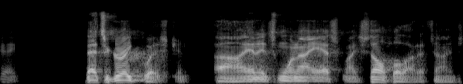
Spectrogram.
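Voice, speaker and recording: A man's very deep, low voice with vocal fry, lively intonation, big swings in loudness and a moderate pace over a quiet background. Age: 70s. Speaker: talking book narrator. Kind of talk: convention speech with Q&A. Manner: halting, many fillers.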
